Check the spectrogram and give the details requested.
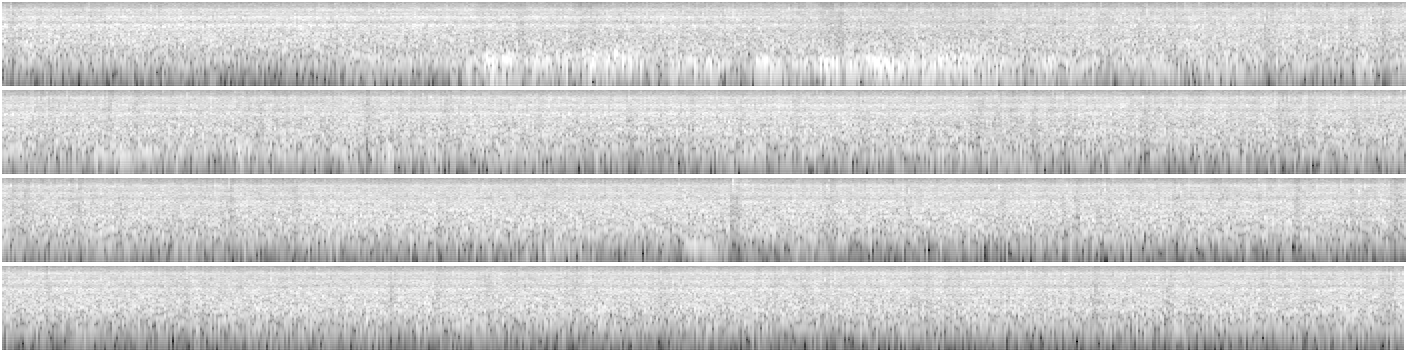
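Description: Heavy rain falling steadily, with water pouring off a roof edge onto wet pavement. A low rumble swells briefly a couple of seconds in.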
